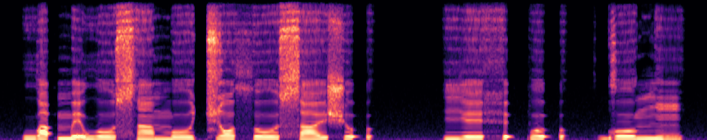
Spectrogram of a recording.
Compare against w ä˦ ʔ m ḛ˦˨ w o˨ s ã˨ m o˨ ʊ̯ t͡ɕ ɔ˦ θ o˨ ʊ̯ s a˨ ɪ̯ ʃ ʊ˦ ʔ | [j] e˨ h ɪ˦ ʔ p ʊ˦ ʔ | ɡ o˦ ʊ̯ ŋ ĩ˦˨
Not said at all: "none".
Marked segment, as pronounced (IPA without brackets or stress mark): j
